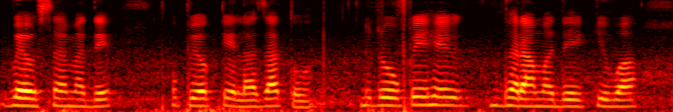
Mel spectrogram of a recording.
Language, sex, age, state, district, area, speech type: Marathi, female, 18-30, Maharashtra, Osmanabad, rural, spontaneous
